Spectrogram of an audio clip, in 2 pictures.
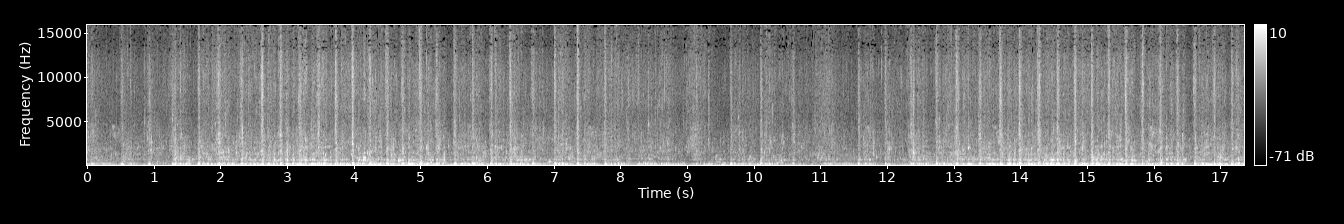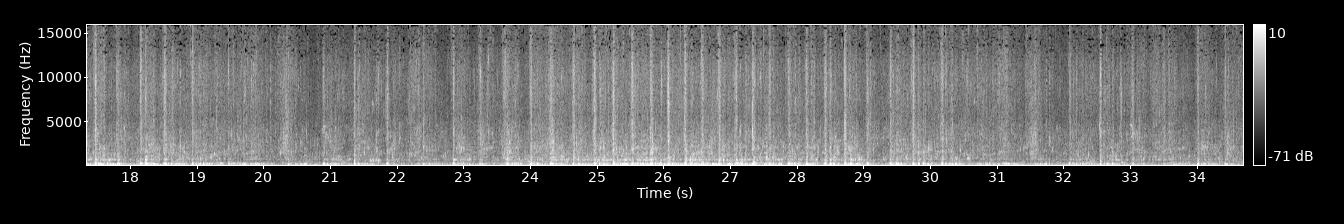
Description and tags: Sunken Garden Waterwheel
Built in 1911, the waterwheel was donated to the city by Mrs H H Phillips of Te Rehunga in Dannevirke.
